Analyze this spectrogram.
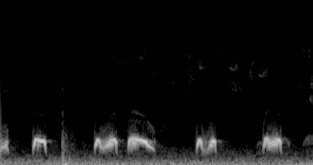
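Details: Spotted dove calling, used for luring wild doves: short, hollow coos in a low-mid pitch, grouped in bursts about every second, some notes double-humped and others sliding down. A low rumbling background hum runs underneath.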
